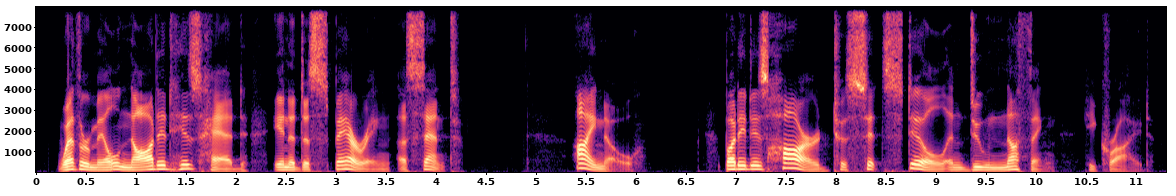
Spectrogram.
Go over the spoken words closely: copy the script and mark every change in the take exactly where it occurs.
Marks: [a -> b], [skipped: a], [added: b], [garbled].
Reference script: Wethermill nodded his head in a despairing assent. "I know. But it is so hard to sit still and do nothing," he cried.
Wethermill nodded his head in a despairing assent. "I know. But it is [skipped: so] hard to sit still and do nothing," he cried.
